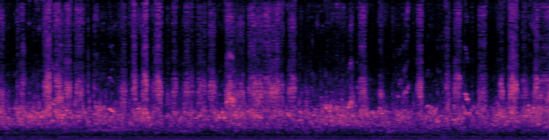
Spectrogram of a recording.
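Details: Australian budgerigars in an aviary colony, a dense, continuous wall of high chirps, squeaks and warbling chatter from many birds at once, with steady, busy texture throughout.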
